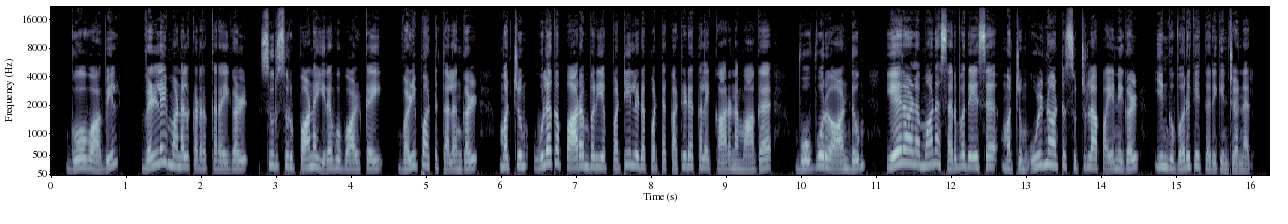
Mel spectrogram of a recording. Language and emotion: Tamil, neutral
